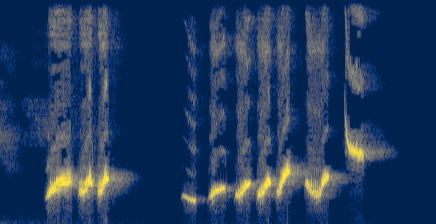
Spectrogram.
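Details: White-rumped shama song, meant to make a mute bird answer and sing: two phrases of loud, clear, slurred whistles, each note swooping up and down, the second phrase longer and closing on a higher note.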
